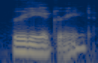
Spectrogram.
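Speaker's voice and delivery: ordinary delivery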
